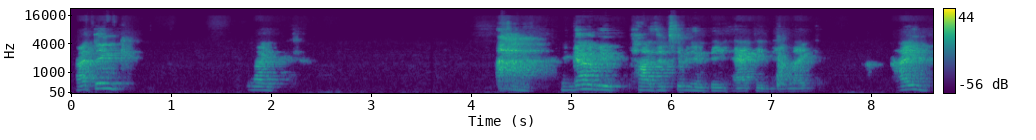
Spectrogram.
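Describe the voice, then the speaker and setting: A man's voice: on the high side, sharp tone. A teenage man hosting a casual live group chat, earnest and upbeat, talking about positivity with lots of "like" and "you know". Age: teens. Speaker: livestream host. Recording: very echoey room.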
